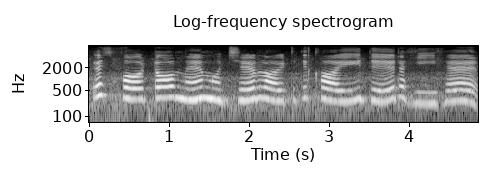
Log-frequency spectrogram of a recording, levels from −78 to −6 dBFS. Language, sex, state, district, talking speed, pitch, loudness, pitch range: Hindi, female, Madhya Pradesh, Katni, 110 wpm, 275 Hz, -16 LUFS, 255-300 Hz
